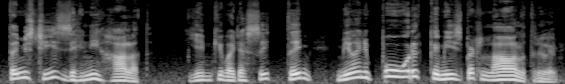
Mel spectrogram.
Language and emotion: Kashmiri, disgusted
